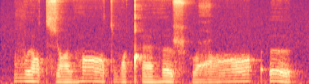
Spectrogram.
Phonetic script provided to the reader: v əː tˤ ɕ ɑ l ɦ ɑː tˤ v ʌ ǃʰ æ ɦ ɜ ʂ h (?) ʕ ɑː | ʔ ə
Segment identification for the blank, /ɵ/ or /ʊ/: ʊ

